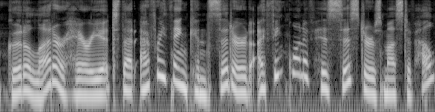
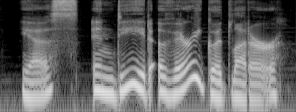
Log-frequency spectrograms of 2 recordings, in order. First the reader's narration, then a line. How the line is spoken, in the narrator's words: replied Emma rather slowly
